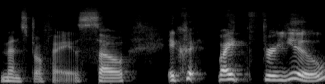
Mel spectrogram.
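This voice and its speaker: A woman's lively, vocal-fry-tinged speech on a very clean recording with a silent background. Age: 40s. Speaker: period coach and podcast host. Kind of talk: live coaching podcast conversation.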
